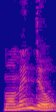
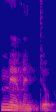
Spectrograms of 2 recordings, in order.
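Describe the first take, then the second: First: The first syllable has an 'o' vowel. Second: The first syllable has an 'e' vowel. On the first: The speaker calls it wrong. "മൊമെന്റോ അല്ല" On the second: The speaker calls it right.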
